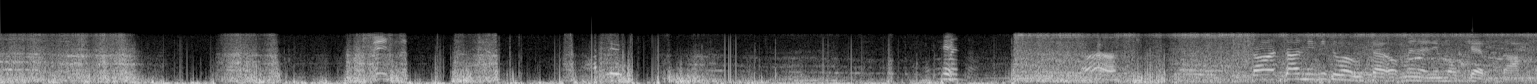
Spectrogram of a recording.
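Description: Wind rushes loudly past as a ride speeds along.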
